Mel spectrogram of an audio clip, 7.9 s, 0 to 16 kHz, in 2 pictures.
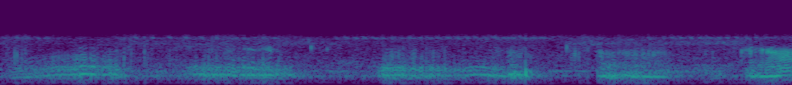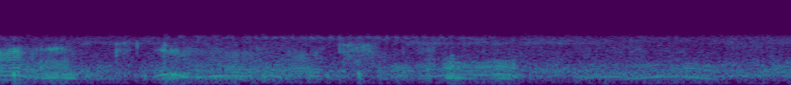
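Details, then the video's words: Rottweiler puppies, six weeks old, play-fighting: a continuous string of rough, grumbling growls in short bursts about every half second, with occasional higher squeaky yaps. "Rottweiler pups playtime 6 wks old."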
